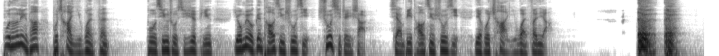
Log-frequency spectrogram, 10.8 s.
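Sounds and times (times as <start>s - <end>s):
speech: 0.0s - 8.3s, 9.6s - 10.1s
man coughing: 9.6s - 10.3s.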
